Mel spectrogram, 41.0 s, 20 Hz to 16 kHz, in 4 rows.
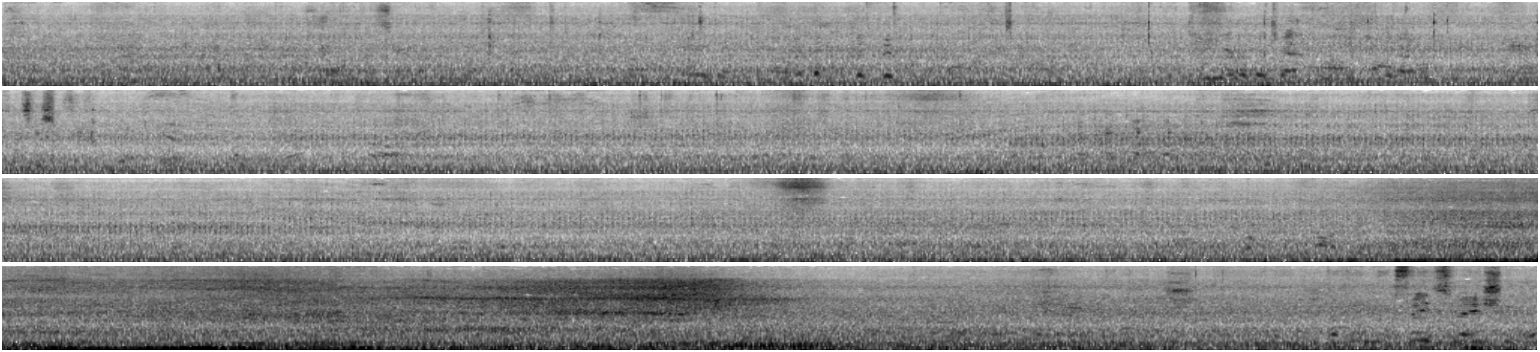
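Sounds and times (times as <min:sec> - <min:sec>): cars passing with low rumble: 0:00.0 - 0:40.9
loud vehicle passing close: 0:29.6 - 0:38.6.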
